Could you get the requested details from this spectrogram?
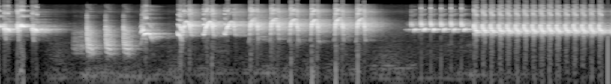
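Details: Black-winged myna (white starling) song for luring and tutoring: a varied medley of slurred whistles, lower rasping bursts and harsh chatter, ending in a fast, dense, even series of high metallic notes.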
